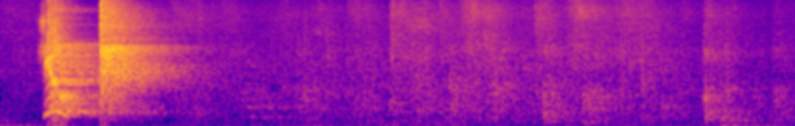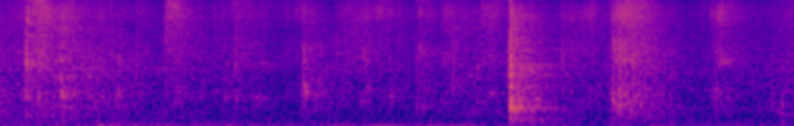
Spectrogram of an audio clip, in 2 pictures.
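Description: Two sharp, loud sounds in quick succession about half a second in. After them the hall is quiet apart from a few soft thuds and shuffles of bare feet on foam mats as people walk into line.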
